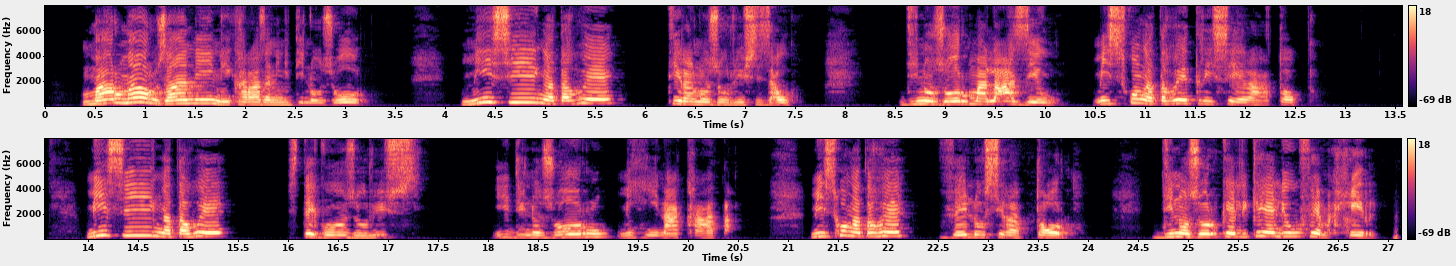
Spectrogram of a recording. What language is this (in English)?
Masikoro Malagasy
